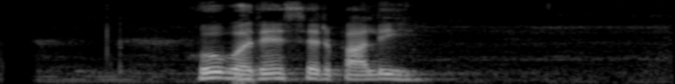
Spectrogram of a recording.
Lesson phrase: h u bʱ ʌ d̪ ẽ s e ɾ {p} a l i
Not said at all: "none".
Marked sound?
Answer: p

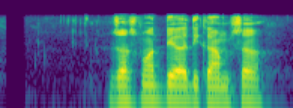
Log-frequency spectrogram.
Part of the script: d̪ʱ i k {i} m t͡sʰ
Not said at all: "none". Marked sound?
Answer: a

